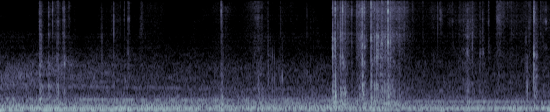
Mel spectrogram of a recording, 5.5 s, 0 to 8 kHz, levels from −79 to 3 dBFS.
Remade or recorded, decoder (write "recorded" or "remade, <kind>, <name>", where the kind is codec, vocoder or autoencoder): remade, codec, DAC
